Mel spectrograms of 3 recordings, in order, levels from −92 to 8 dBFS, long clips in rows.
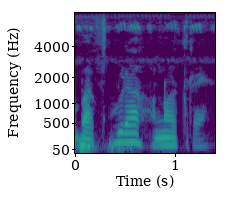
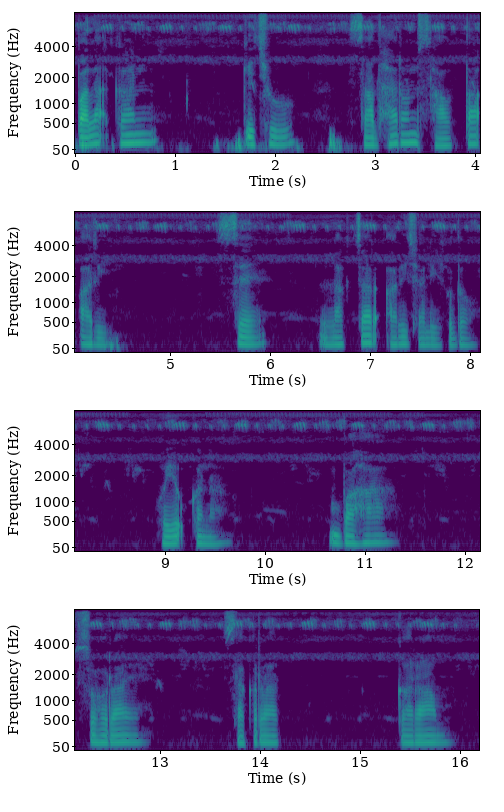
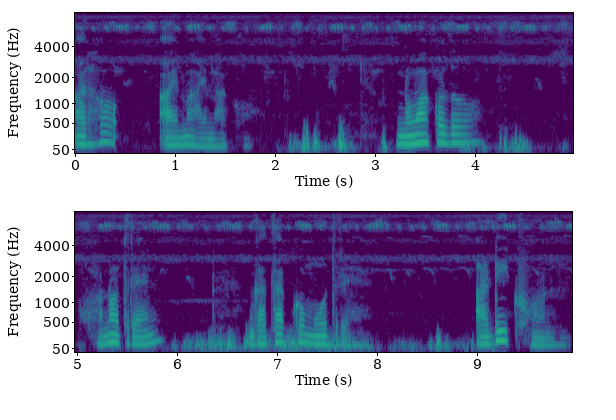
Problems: low volume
